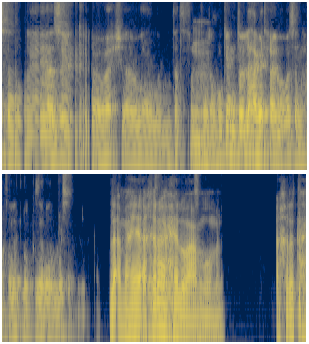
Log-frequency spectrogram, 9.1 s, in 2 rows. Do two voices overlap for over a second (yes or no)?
yes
